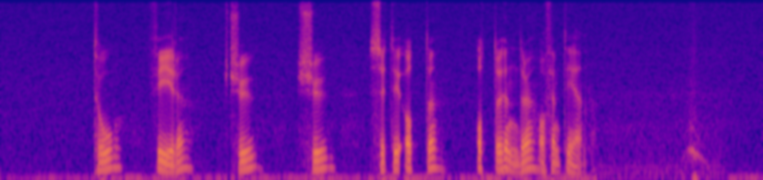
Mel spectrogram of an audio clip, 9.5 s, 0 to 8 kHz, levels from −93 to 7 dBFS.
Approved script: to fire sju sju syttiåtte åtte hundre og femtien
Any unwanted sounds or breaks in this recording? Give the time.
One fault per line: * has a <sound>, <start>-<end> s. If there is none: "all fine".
* has a dropout, 2.8-2.9 s
* has a whoosh, 8.5-9.0 s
